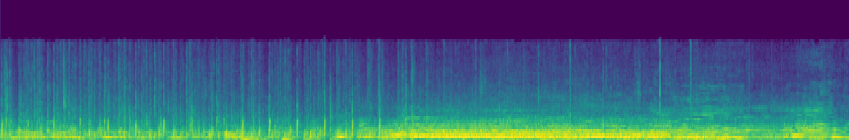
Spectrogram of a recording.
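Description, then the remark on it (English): A football team claps and cheers loudly for its offensive line, with whoops and shouted voices rising over steady applause for several seconds. “Give it up for those guys.”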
